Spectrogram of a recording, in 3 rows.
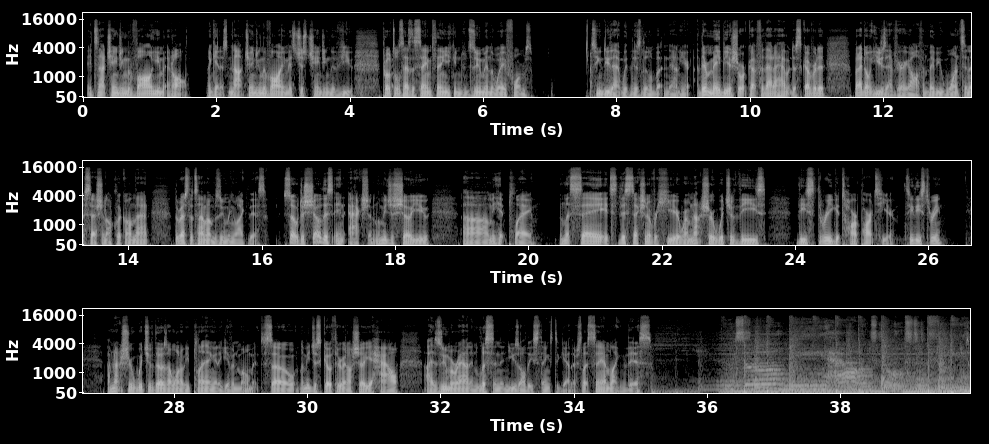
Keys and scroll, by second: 35.0 super+space, 35.6 space.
